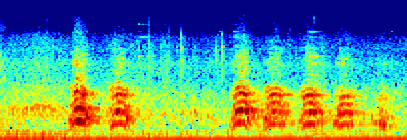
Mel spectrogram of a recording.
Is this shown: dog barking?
yes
